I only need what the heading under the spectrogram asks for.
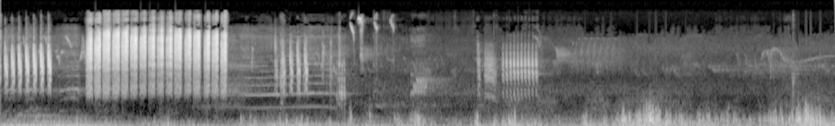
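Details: House wren defending its nest against a camera, giving a short rattled series, then a long pulsed harsh scold of about a dozen rapid beats, followed by clicking notes and softer chatter over low rustling.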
